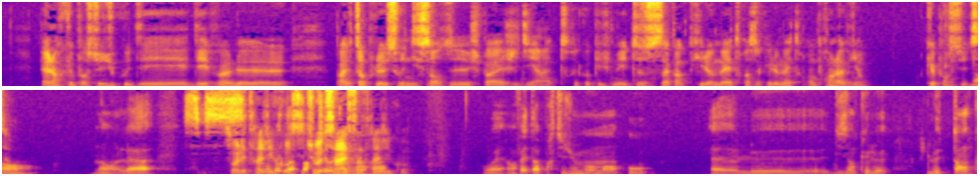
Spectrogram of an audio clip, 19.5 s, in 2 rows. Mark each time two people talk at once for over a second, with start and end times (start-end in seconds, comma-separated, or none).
12.0-13.6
